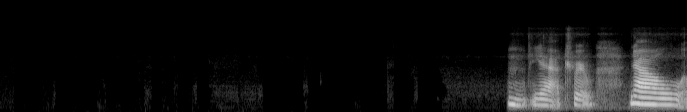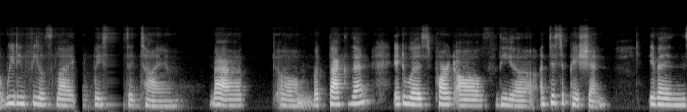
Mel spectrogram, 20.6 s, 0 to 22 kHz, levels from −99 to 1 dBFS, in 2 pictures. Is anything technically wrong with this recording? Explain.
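Yes, the audio has several packet-delivery faults.

From 1.67 to 3.67 s the speech turns choppy and robotic, with small pieces missing. This is repeated packet loss: sixteen short gaps, the longest about 39 ms, each patched by extending the previous sound before the next loss arrives.

Around 4.33 to 4.37 s there is a brief smear or wobble, a short concealed packet loss. About 20 ms of audio never reached the decoder, and the receiver covered the hole by continuing the preceding sound, then blended back into the real signal.

Right after "waiting feels", from 11.42 to 11.57 s, the sound hangs as a fading buzz, drops to about 60 ms of silence, and then resumes where it left off. A second, longer hang follows at 11.93 to 12.18 s, ending in a brief silence. These are call audio freezes, likely caused by packets held up in transit until the jitter buffer ran dry. The receiver stretched the last sound across roughly 130 ms and 230 ms of waiting, so a pause was inserted but nothing was lost.

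At 12.72 to 12.79 s one sound is held slightly too long, with a faint buzzy dip. This is a short stall from a late packet: the receiver stretched the audio by about 53 ms until the packet arrived, then continued without skipping anything.

Throughout, the audio is band-limited to about 12 kHz, which fits an Opus call codec at a moderate bitrate.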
